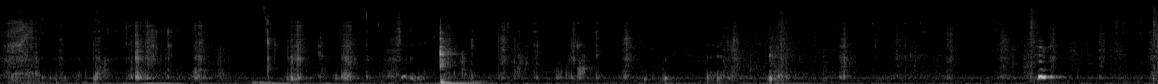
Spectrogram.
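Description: A person chewing a mouthful of salad with lettuce, cucumber and chopped battered chicken, with irregular crisp crunches, a louder crunch about four seconds in and a short louder sound near the end.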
